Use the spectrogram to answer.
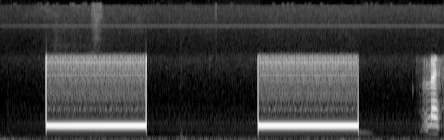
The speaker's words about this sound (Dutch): We bellen even met een Chinees.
